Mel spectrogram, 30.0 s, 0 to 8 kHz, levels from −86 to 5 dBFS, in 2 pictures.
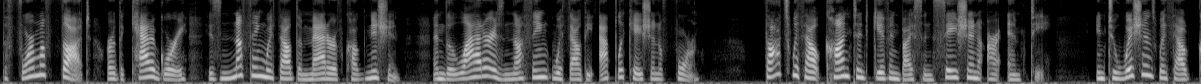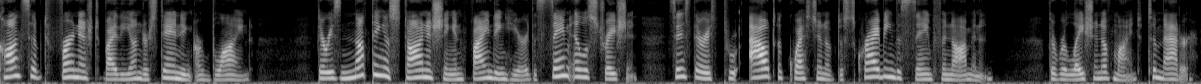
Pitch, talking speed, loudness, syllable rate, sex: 215 Hz, 135 wpm, -21 LUFS, 4.8 syllables/s, female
